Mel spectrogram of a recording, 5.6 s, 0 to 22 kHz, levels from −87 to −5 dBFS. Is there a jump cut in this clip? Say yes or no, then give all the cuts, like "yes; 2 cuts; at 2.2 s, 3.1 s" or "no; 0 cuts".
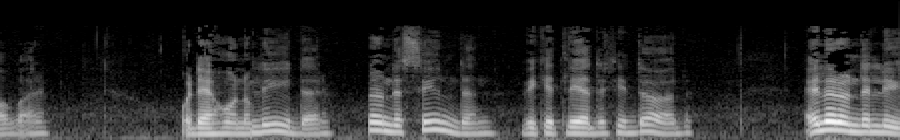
yes; 2 cuts; at 1.6 s, 2.3 s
